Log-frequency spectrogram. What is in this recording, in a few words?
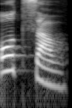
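"отсав", Komi, female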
